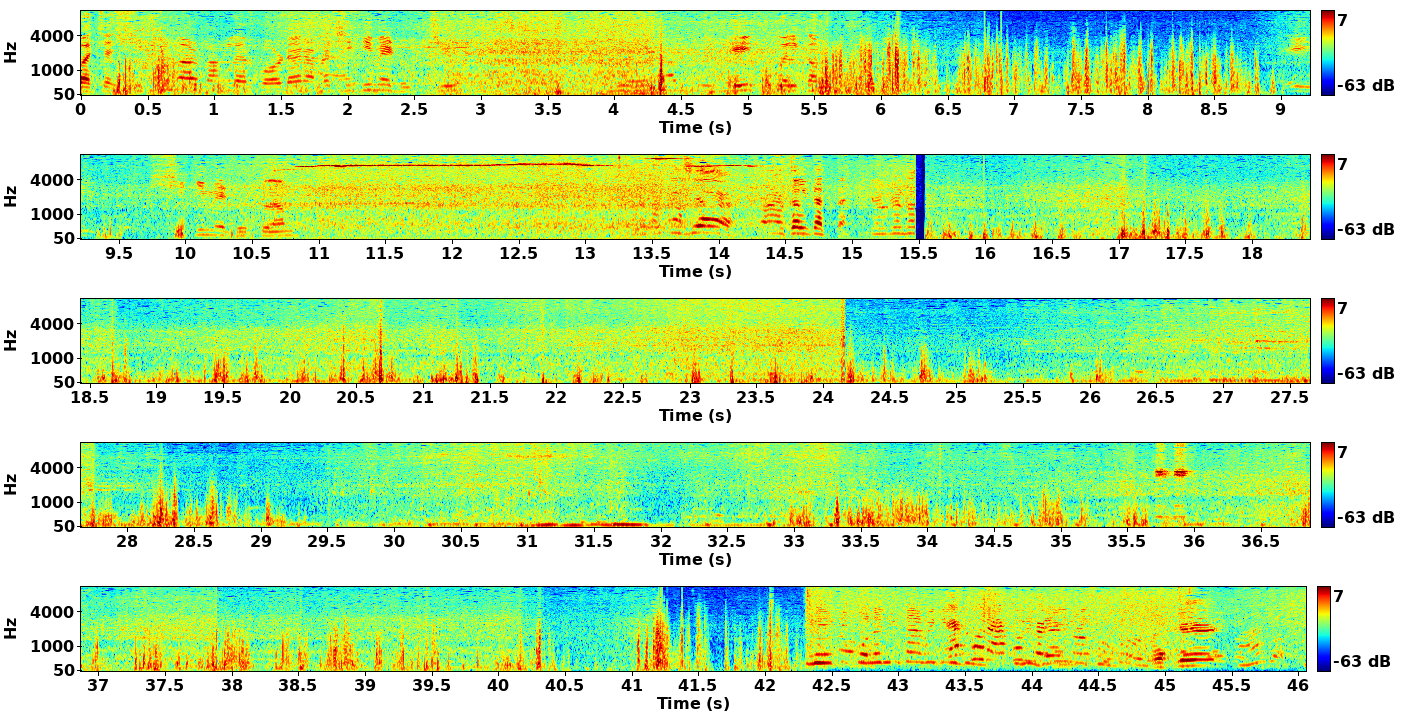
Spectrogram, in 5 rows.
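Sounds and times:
engine and road rumble: 0.0s - 46.0s.

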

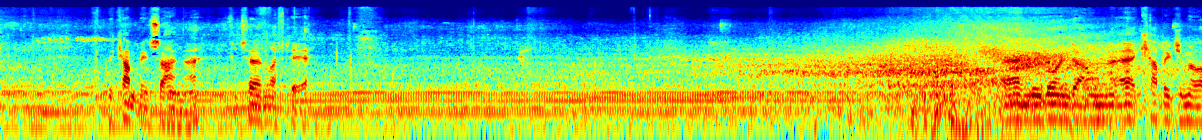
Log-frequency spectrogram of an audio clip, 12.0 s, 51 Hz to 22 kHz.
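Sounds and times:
car tyre noise approaching: 0.0s - 12.0s
road traffic engine hum: 0.0s - 12.0s.

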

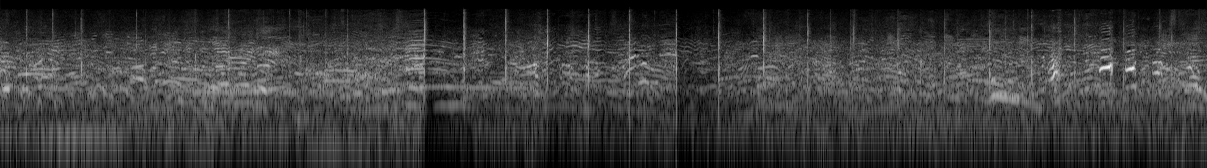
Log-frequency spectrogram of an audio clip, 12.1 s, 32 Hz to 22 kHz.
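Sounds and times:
crowd voices: 0.0s - 12.0s.

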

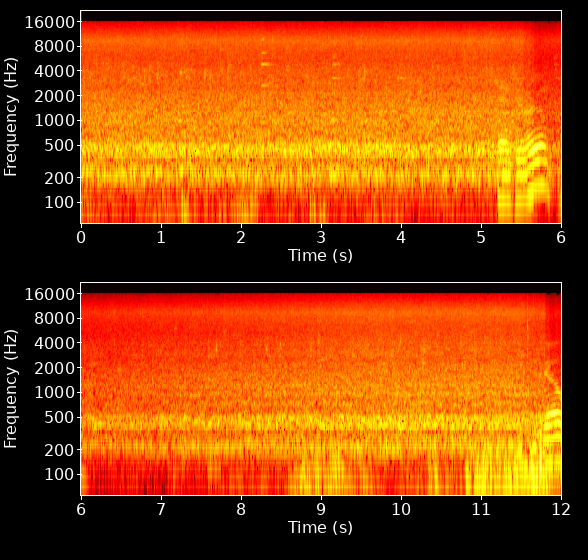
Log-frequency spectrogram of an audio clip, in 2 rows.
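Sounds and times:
bees buzzing: 0.0s - 12.0s.

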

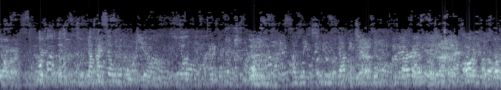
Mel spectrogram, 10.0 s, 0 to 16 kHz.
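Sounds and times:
crowd conversation: 0.0s - 10.0s.

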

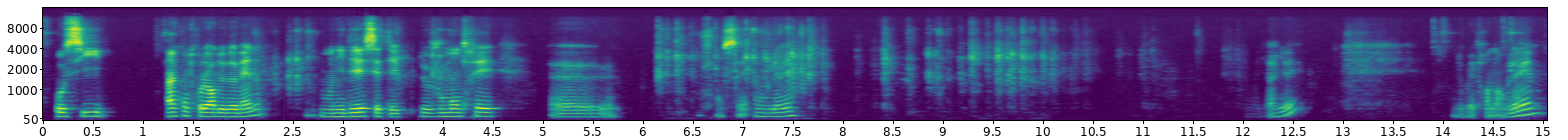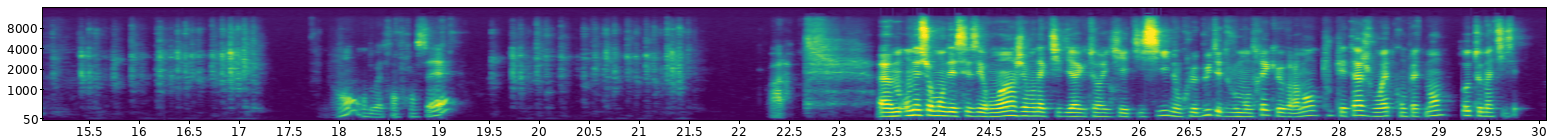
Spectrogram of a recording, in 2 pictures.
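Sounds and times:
computer keyboard keystrokes: 6.1s - 10.5s, 13.9s - 17.2s, 19.5s - 21.5s.

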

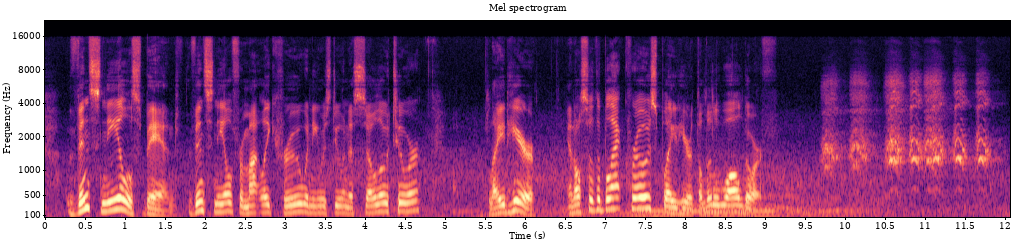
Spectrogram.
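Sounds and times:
crows cawing: 9.7s - 12.0s.

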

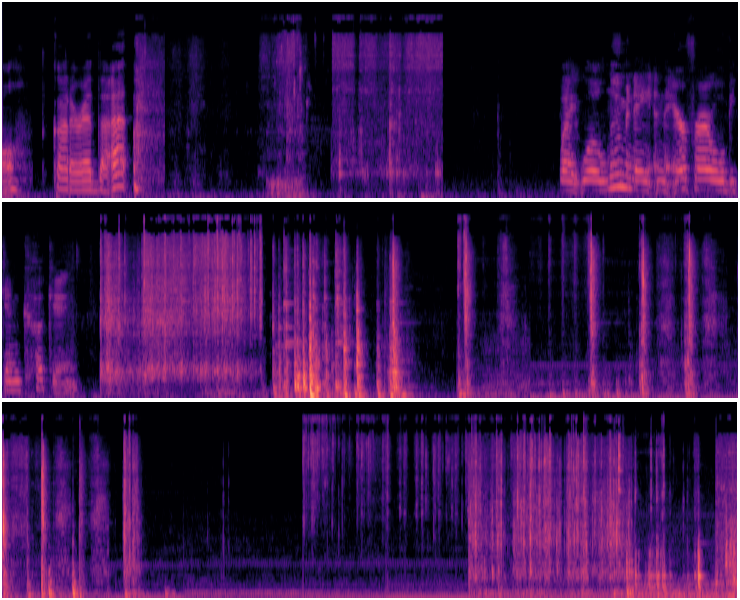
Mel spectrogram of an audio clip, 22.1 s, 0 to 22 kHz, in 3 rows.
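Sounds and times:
knife chopping on cutting board: 11.9s - 16.1s.

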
